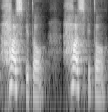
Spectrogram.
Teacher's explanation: tu l'écris avec un H, mais le H est prononcé, donc tu l'aspires. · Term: H aspiré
